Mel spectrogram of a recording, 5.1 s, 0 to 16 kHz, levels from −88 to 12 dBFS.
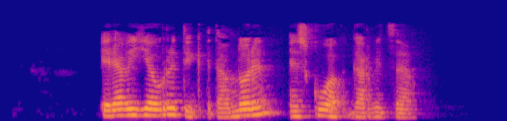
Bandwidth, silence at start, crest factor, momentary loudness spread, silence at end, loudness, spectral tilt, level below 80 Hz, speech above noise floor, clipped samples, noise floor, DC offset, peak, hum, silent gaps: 7.8 kHz; 1 s; 16 dB; 11 LU; 0.9 s; -16 LUFS; -6 dB/octave; -64 dBFS; 56 dB; under 0.1%; -71 dBFS; under 0.1%; 0 dBFS; none; none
